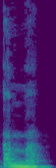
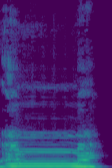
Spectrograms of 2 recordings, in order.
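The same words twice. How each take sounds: First: The m sound is short and clipped. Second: The m sound is held for a long time. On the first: The speaker calls it wrong. "instead of saying amma" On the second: The speaker calls it right. "we stay on the sound of the meme and the noon for a prolonged period"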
